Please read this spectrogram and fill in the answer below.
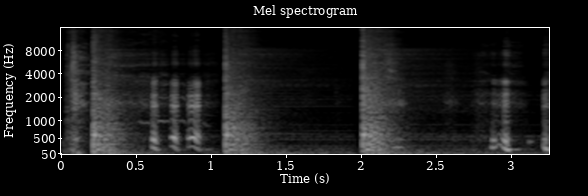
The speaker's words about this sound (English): The one exception that I will say about knocking, the worst way to do it is if you do a really scary knock, like...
